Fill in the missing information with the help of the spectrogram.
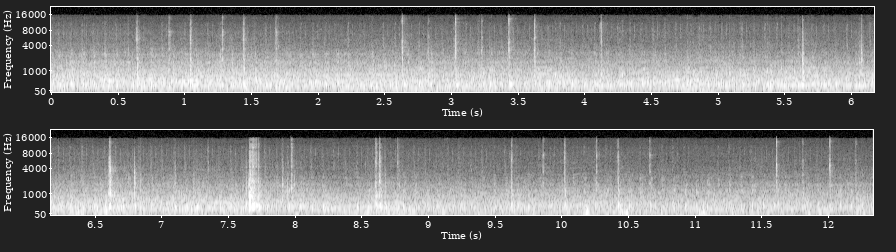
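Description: Small electromagnetic solenoids clicking irregularly as they actuate on demonstration rigs, a few sharp clicks a second, with one louder click about two thirds of the way through. Under them runs a steady background din.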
